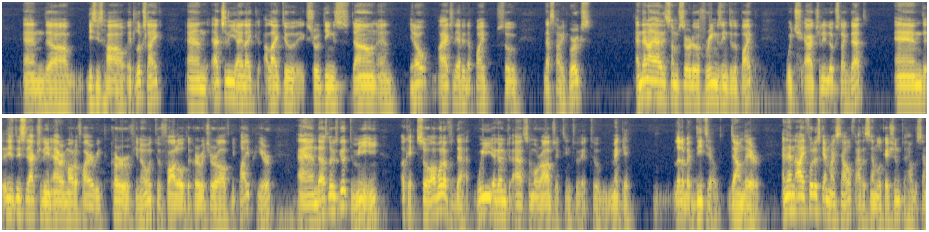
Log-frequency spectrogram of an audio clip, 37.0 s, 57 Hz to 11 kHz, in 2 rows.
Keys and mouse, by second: 1.0 Tab, 1.9 r, 3.2 e, 6.1 ctrl+z, 7.5 e, 11.3 click, 11.7 r, 12.6 e, 19.9 ctrl+z, 20.4 Tab, 21.3 click, 30.3 click.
